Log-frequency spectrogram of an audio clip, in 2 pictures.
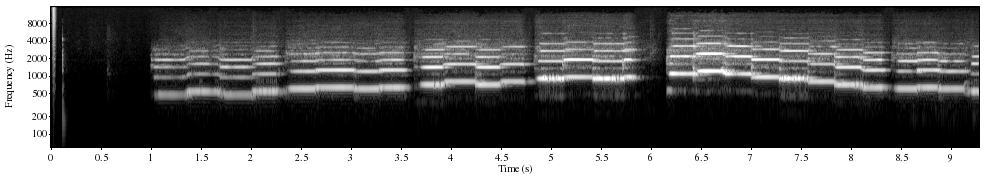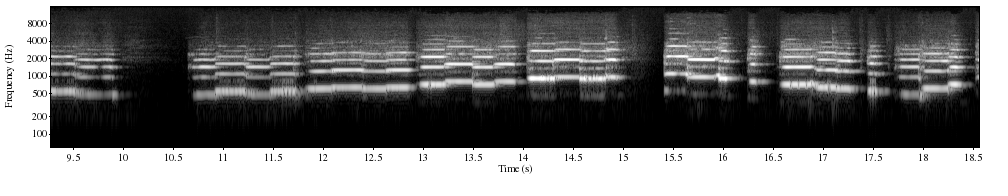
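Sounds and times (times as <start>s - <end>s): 
flute solo: 1.0s - 10.0s, 10.7s - 18.5s.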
